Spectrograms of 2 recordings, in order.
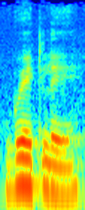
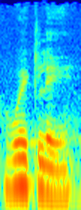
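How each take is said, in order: No difference in how they are said.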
